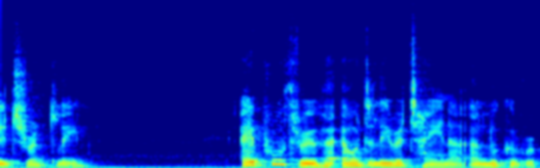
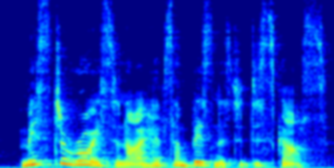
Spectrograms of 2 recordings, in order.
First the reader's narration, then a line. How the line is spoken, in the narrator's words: said hastily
